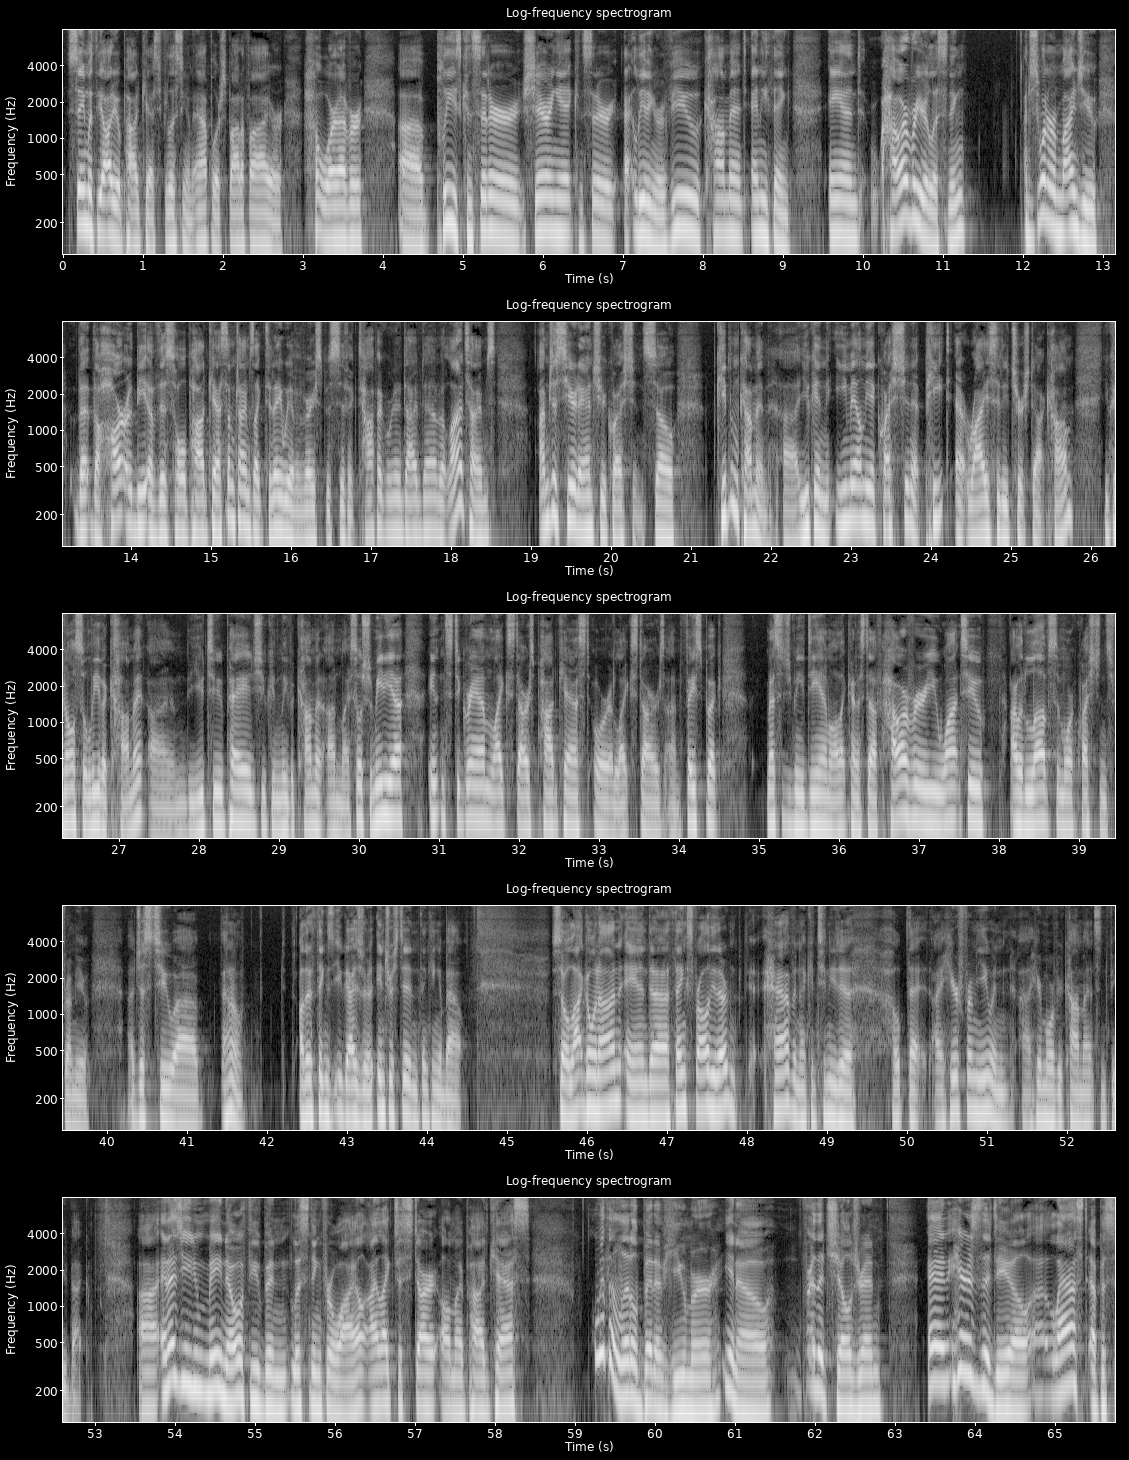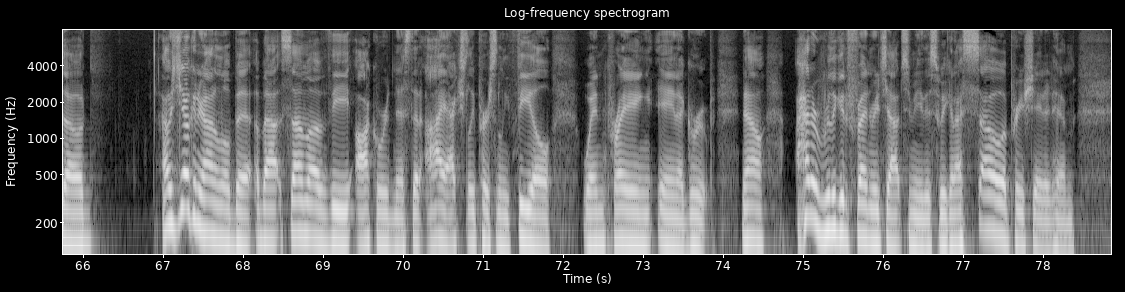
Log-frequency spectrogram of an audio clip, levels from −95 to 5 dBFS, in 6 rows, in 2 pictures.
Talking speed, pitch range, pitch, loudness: 200 wpm, 120-150 Hz, 130 Hz, -14 LUFS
